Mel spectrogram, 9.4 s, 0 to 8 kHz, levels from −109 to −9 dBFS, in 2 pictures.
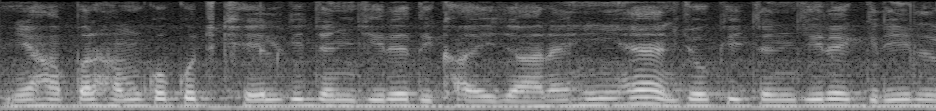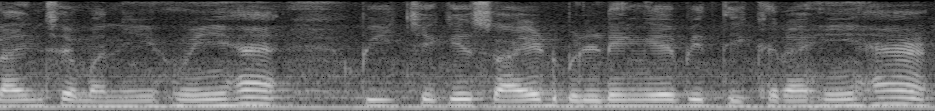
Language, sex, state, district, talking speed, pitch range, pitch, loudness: Hindi, male, Uttar Pradesh, Muzaffarnagar, 180 wpm, 140-155 Hz, 150 Hz, -31 LUFS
